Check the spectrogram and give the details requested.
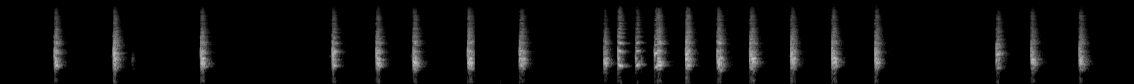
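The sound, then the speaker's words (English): Sharp, loud cutting played on a turkey call: irregular bursts of abrupt, high clucks, a few spaced notes, then a rapid, excited flurry, then more scattered clucks. No voices. “And then you got some cutting.”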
